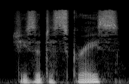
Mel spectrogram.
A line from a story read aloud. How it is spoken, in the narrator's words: muttered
